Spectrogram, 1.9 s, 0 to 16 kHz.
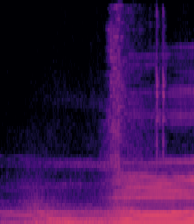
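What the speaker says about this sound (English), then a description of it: "come on, Kitty, play nice." A cat meows in Witcher 3: Blood and Wine, a drawn-out, gliding meow in the first half, then a louder, sustained harmonic yowl, close and alone with game ambience beneath.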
